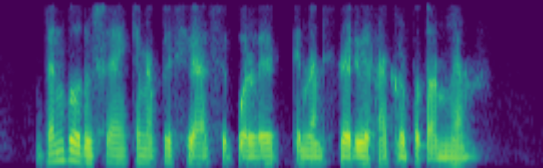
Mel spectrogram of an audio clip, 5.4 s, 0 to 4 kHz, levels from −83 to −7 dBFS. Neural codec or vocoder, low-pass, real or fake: codec, 44.1 kHz, 2.6 kbps, DAC; 3.6 kHz; fake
